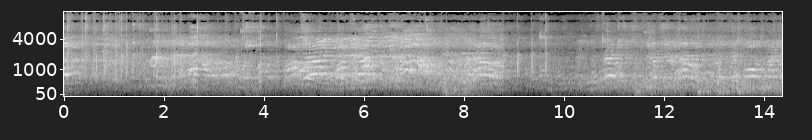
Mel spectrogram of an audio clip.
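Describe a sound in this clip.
Spectators cheer and shout from the stands.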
